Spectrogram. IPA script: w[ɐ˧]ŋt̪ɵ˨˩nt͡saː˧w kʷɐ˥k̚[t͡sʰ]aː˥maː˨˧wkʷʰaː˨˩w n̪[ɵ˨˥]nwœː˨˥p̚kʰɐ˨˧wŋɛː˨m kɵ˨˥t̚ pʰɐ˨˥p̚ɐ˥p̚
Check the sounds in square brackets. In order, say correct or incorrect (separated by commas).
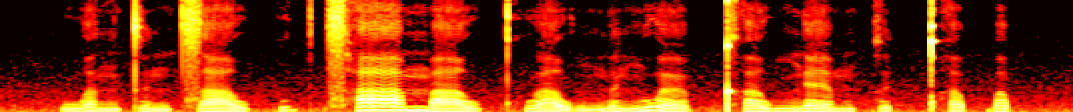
incorrect, correct, correct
